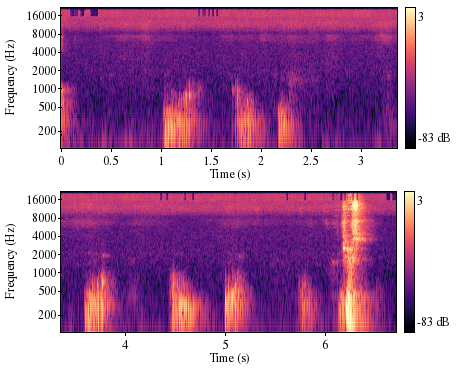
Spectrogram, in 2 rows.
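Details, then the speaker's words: Voluntary stomach rumbling (borborygmi) on day two of a regular 2-day fast: about eight short, low gurgling bursts in a quiet room, the last one louder, made by deliberately contracting and pushing the abdomen in and out. "pushing in and out my abdomen. It's making all this internal noise. God, I'm the human frog."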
